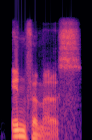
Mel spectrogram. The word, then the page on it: infamous: British English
